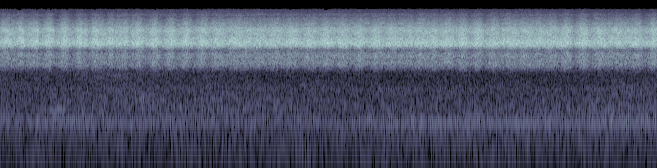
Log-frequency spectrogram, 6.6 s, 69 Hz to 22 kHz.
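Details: High, hissing chorus of cicadas on the Croatian coast in summer 2020, continuous and even, with a faint shimmering pulse in the buzz and a weak low tone in the background.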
